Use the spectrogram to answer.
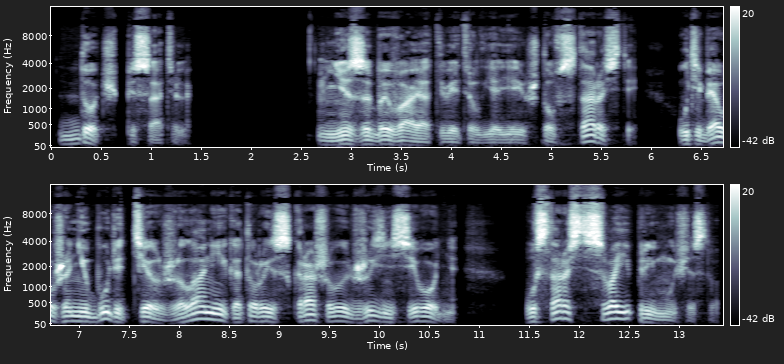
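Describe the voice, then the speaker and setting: A man reading a reflective memoir as audiobook narration, in a measured way with phrase ends that trail off. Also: very deep voice, sing-song, vocal fry, dry recording, clean studio sound.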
